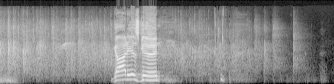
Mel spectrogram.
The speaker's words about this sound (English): Let's give God a hand clap of praise this morning.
